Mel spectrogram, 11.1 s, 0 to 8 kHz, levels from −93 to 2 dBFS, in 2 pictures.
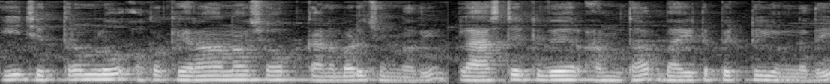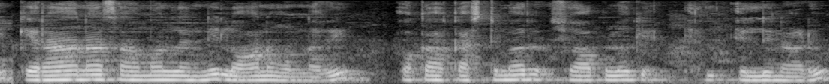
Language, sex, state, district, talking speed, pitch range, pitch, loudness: Telugu, male, Andhra Pradesh, Srikakulam, 115 wpm, 145-165 Hz, 155 Hz, -17 LUFS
